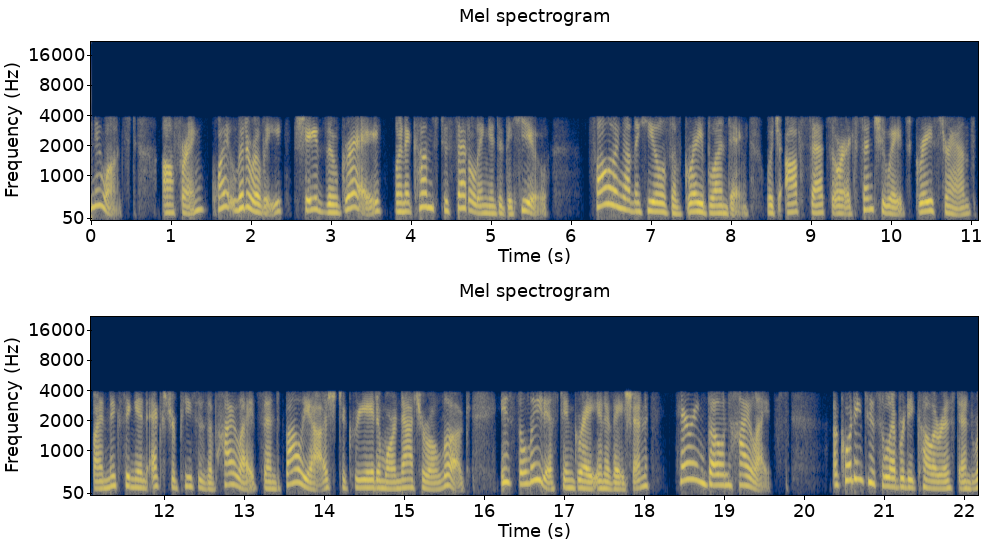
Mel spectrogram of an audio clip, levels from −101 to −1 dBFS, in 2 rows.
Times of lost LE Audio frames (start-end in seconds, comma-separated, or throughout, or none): none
